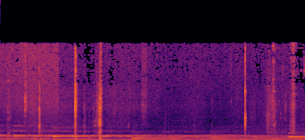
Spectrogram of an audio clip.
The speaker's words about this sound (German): Nachdem Lena den Wagen gestartet hat, gleitet er leise über die Straße.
